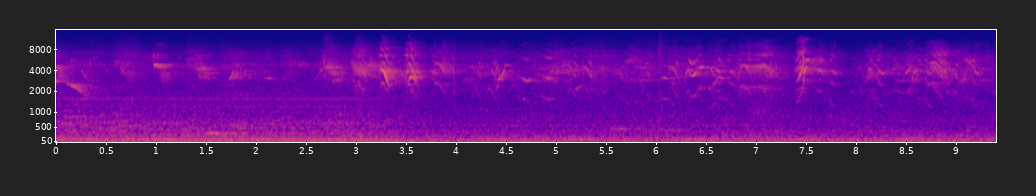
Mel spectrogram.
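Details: Black drongos, a pair, using temple spires in Rajasthan as perches to hunt insects on the wing; a dense run of sharp chirps and harsh squawks, loudest around the middle, over constant low hum.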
